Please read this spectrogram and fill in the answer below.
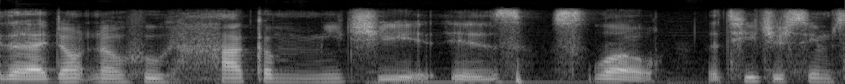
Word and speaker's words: Hakamichi: You can work with Hakamichi. She is the class representative. What? No, you pronounced it right.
